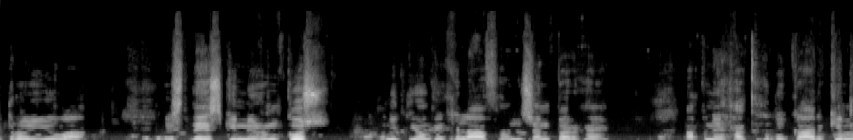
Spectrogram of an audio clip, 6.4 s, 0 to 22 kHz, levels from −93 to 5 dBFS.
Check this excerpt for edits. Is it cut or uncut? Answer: uncut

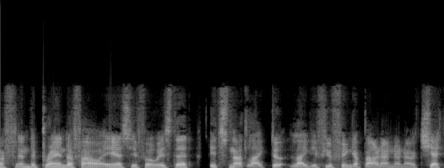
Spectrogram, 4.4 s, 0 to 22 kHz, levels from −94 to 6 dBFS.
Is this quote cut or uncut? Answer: cut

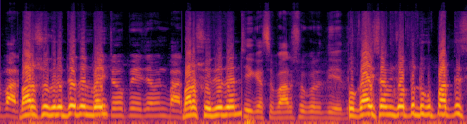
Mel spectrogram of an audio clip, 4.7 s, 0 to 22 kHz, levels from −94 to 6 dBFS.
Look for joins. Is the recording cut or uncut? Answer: uncut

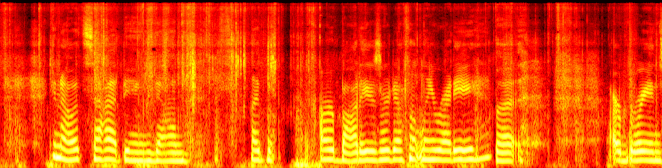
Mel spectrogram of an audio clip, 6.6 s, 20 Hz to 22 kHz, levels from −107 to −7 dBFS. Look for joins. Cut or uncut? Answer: cut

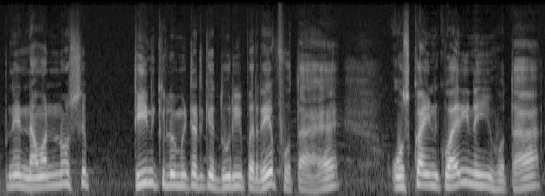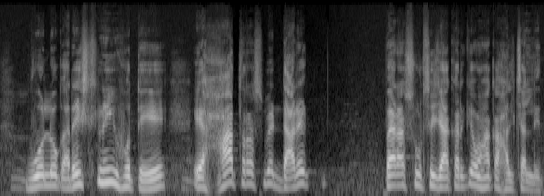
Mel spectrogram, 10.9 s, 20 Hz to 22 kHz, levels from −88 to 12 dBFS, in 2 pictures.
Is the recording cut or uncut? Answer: uncut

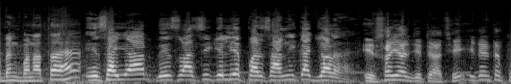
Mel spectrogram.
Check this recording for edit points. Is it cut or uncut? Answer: cut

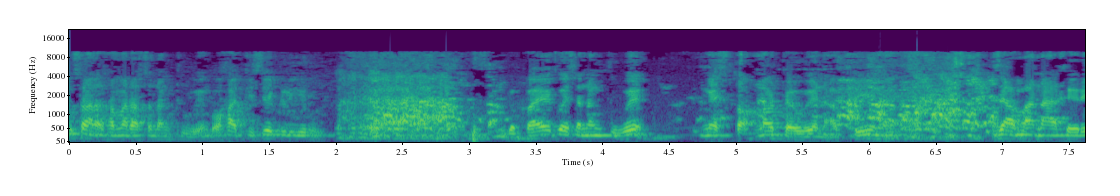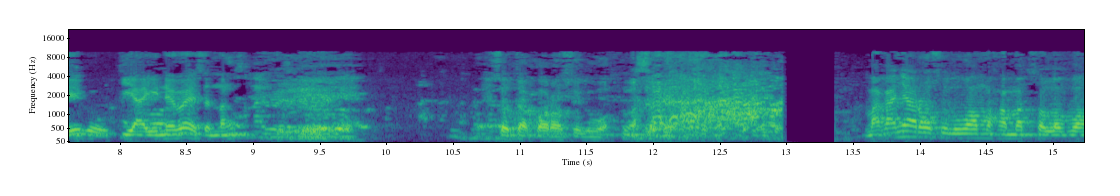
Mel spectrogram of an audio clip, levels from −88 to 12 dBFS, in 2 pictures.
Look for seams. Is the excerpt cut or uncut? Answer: cut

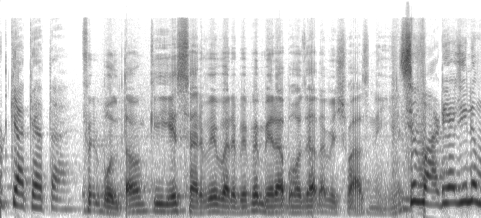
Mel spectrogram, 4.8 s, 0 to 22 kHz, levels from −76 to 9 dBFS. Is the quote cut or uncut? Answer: cut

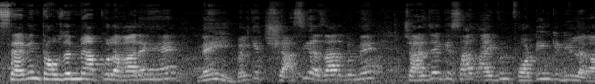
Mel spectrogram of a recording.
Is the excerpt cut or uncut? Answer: uncut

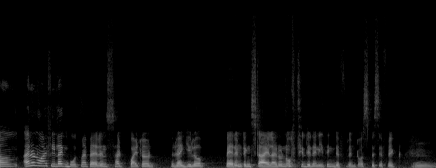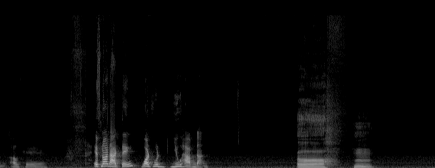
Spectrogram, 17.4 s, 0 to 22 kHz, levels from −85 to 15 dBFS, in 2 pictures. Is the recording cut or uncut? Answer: uncut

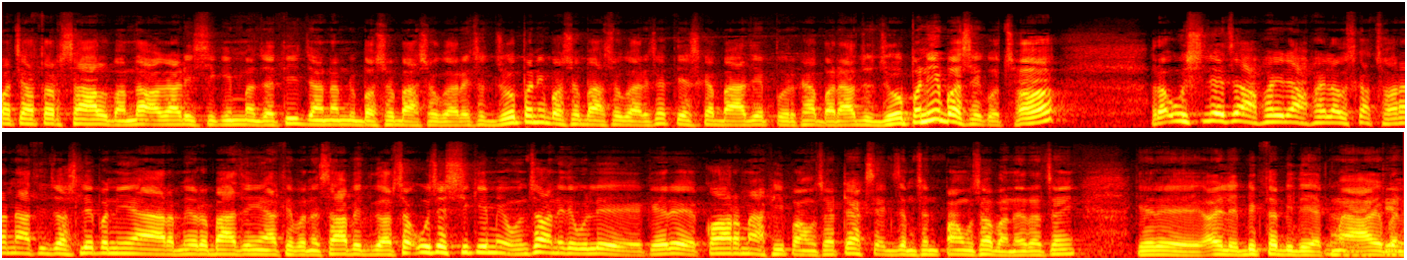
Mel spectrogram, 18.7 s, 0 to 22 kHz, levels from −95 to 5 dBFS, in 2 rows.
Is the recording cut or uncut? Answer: uncut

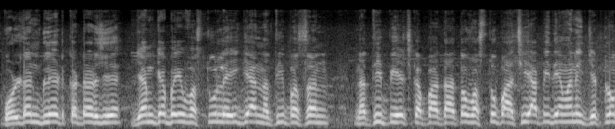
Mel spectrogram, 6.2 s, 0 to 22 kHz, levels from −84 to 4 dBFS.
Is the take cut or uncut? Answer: cut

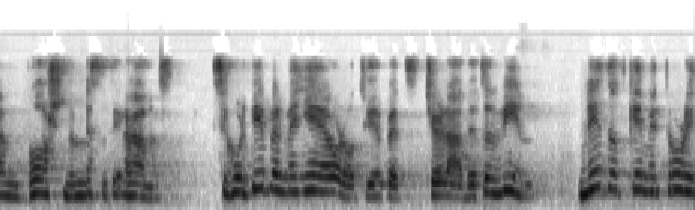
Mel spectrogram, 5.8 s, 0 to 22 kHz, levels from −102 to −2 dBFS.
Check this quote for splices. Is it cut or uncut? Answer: uncut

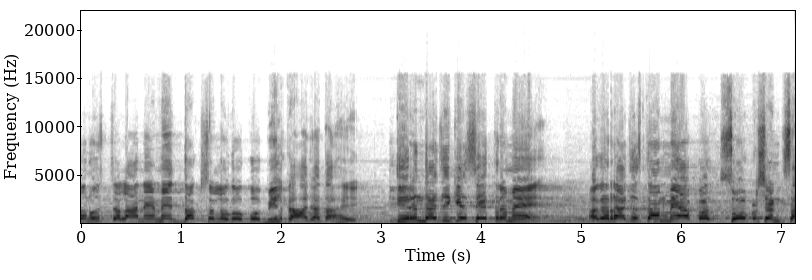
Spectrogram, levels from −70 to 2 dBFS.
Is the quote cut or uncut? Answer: cut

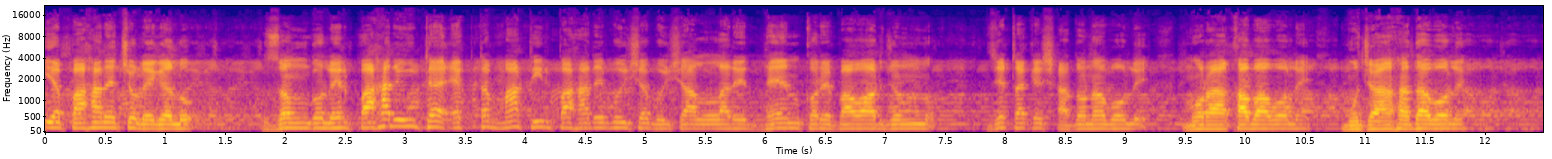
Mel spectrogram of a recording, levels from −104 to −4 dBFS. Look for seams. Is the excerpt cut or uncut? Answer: uncut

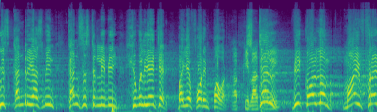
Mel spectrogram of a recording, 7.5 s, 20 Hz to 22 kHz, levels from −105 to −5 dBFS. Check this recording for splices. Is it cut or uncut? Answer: uncut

